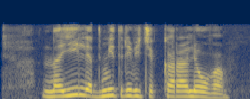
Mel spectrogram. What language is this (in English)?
Russian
